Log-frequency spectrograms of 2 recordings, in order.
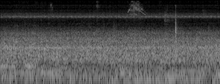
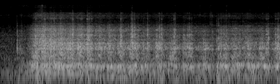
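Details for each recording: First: Yamaha Mio J scooter with noise in the CVT area, rear pulley still fitted: very coarse rough hiss with a thin high ring; noise disappears when the pulley is removed; worn CVT pulley bearings. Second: Yamaha Mio J scooter CVT after replacing the rear pulley bearings, which had sounded very coarse and gritty before: even smooth whir with no grinding, then it tapers off; smooth CVT running.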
